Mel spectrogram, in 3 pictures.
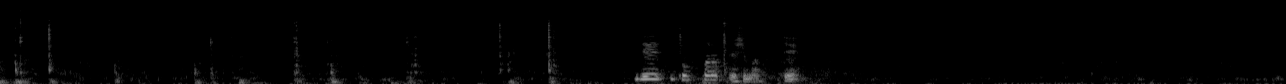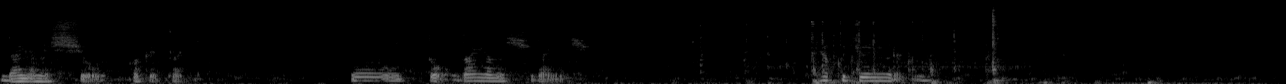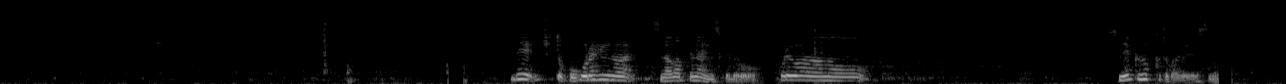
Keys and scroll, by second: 1.8 ctrl+w, 20.6-22.0 typing, 22.6 Return.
